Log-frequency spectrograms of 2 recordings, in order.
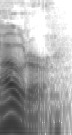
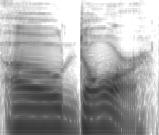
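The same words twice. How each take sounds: First: The last syllable has a weak, reduced vowel. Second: The last syllable is said fully as 'door'. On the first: This is the everyday speaking pronunciation. "that's our speaking pronunciation of the word" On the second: This is distorted to match the spelling. "but for spelling to yourself, you say it silently"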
